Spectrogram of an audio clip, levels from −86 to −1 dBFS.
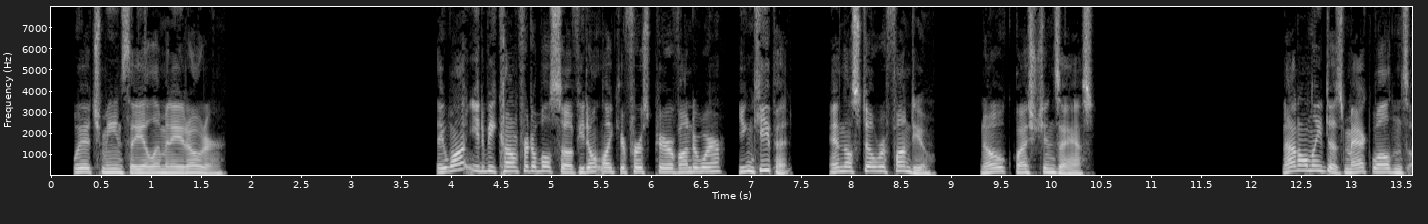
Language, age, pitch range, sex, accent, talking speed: English, 40-59, 140-185 Hz, male, American, 170 wpm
